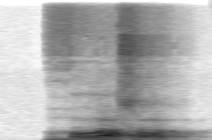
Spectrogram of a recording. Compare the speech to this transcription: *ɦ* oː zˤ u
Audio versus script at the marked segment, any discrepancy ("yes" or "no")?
no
